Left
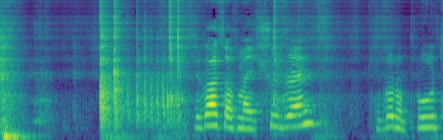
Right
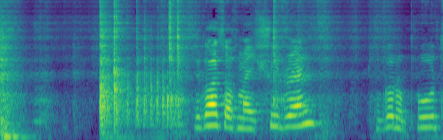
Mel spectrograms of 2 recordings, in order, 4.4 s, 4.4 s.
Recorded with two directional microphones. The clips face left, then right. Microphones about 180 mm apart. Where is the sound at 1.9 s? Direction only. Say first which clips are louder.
Right 1 dB; 10° right (ahead or behind).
